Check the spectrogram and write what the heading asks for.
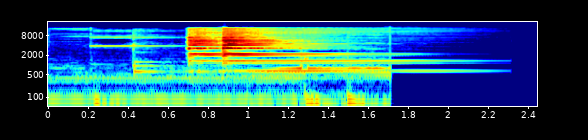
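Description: A bright bell-chime notification sound effect rings out about two-thirds of a second in, over an outro music bed with a low beat; the music stops shortly before the end while the chime rings on and fades.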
